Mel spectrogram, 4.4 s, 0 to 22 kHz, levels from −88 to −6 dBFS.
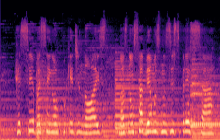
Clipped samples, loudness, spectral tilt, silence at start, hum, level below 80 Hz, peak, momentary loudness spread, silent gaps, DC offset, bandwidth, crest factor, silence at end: under 0.1%; -17 LUFS; -5.5 dB/octave; 0 s; none; -46 dBFS; 0 dBFS; 8 LU; none; 3%; 12.5 kHz; 16 dB; 0 s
